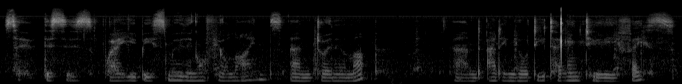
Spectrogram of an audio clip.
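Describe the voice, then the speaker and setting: A woman softly whispering an ASMR drawing tutorial in a breathy, informal way, pausing mid-thought. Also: fairly low pitch, flat delivery. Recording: very noisy amateur camera audio.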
